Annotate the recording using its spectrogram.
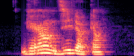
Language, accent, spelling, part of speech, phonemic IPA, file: French, Canada, grandiloquent, adjective, /ɡʁɑ̃.di.lɔ.kɑ̃/, LL-Q150 (fra)-grandiloquent.wav
- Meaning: grandiloquent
